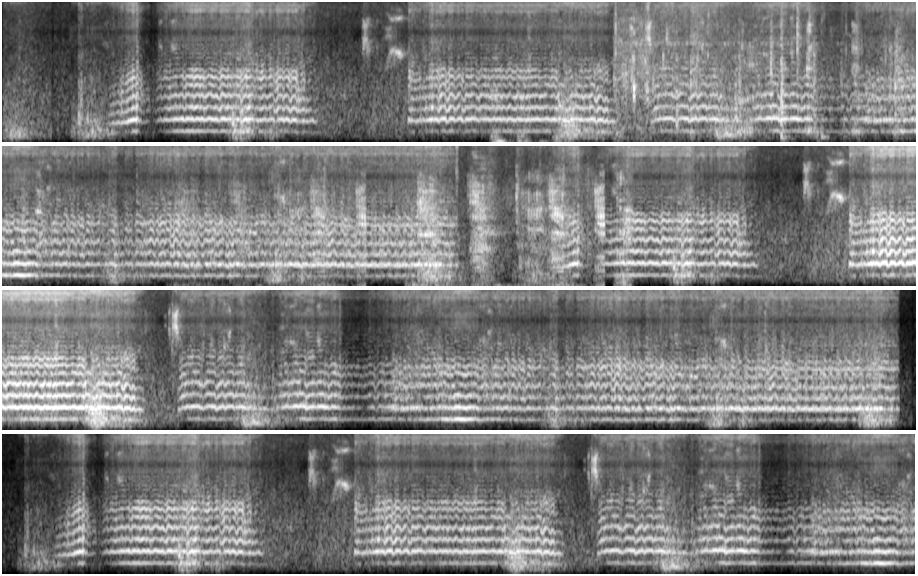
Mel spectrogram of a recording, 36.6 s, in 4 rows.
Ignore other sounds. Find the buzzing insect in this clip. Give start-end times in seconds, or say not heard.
0.0-36.5.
